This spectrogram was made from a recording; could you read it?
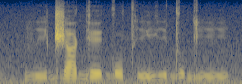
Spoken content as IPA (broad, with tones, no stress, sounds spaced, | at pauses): β i˨ d͡ʒ a˦ ɡ e˦ ɡ o˦˨ tʰ i˨ j i˦˨ d ʊ˦ ɡ iː˦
